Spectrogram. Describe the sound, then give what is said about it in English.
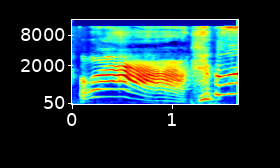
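A human voice imitates a giant monster's roar from a 1970s cartoon: a long, wavering, moaning wail that holds and then drops off, followed by a shorter second cry. “I will again refer you all to the 1970s Godzilla cartoon where Godzilla sounds like this.”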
